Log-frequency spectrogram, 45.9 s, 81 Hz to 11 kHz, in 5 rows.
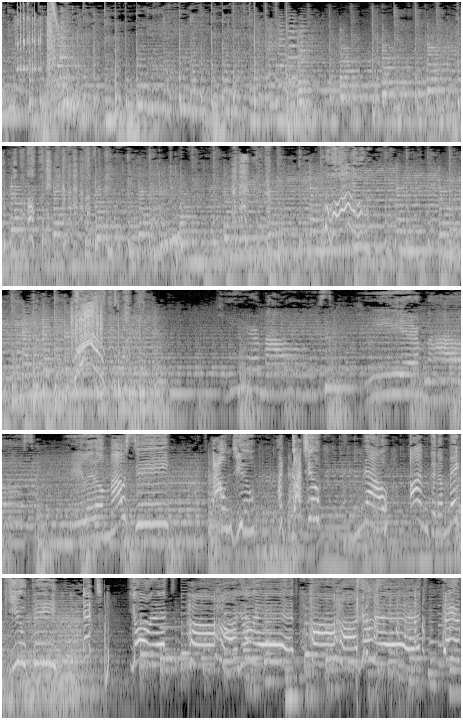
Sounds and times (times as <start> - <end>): Music: 0.0 - 45.9.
